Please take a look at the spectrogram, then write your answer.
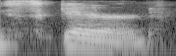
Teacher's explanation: So we don't have ed on the end. It's just a d.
